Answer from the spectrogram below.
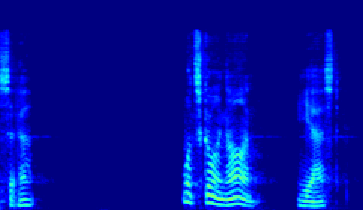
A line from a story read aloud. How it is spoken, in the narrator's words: He asked, his voice thick and muddled as though he'd been asleep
